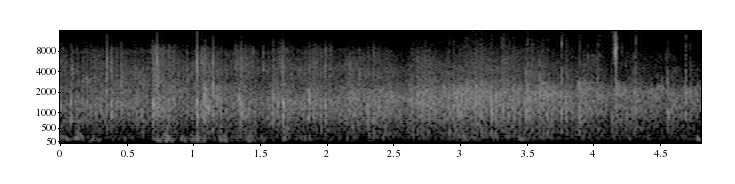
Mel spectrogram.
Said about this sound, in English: warm round of applause.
